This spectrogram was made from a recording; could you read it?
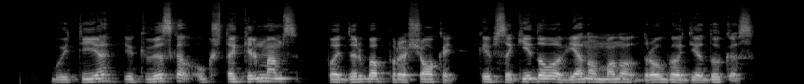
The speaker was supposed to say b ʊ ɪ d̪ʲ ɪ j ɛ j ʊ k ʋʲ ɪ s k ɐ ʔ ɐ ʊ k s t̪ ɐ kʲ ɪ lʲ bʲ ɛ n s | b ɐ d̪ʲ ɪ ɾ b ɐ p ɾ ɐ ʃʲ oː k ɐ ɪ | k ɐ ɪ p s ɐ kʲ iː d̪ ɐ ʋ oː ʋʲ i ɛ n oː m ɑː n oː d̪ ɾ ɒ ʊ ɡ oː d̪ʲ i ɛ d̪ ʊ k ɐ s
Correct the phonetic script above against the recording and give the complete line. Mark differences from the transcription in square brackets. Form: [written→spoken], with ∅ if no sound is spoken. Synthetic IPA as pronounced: b ʊ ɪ [d̪ʲ→t̪ʲ] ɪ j ɛ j ʊ k ʋʲ ɪ s k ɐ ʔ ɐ ʊ k [s→ʃ] t̪ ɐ kʲ ɪ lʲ [bʲ→mʲ] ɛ [n→m] s | [b→p] ɐ d̪ʲ ɪ ɾ b ɐ p ɾ ɐ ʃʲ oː k ɐ ɪ | k ɐ ɪ p s ɐ kʲ iː d̪ ɐ ʋ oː ʋʲ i ɛ n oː m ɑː n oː d̪ ɾ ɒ ʊ ɡ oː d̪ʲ i ɛ d̪ ʊ k ɐ s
